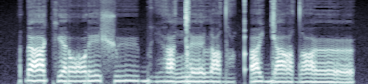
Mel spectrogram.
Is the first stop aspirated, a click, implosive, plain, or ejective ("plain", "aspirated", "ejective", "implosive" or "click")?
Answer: implosive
